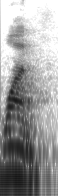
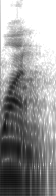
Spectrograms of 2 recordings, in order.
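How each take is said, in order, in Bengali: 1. এটা 'one' এর মতো বলা হয়, w এর উচ্চারণ সহ। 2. এটা 'one' এর মতো বলা হয়, w এর উচ্চারণ সহ।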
